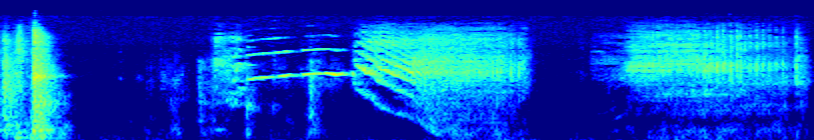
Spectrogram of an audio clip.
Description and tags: A heavy front door being opened.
